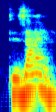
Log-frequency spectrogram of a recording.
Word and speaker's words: design: Design. No, we can't go there. Design has the stress on the second syllable.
